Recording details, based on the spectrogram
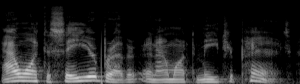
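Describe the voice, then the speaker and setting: Gentle, soft-spoken well-dressed surgeon, as a man voices him in a told story. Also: mid-range voice, animated, a little fast, natural voice.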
